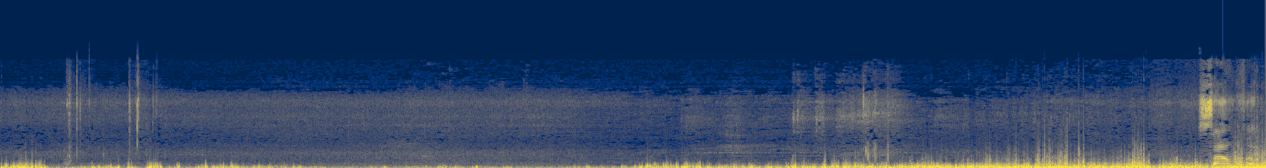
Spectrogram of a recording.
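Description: Wind buffeting the microphone: a low, gusting rush of noise that dips, then grows louder about halfway through and stays loud.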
